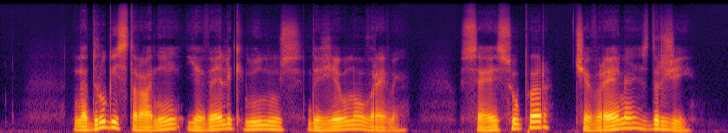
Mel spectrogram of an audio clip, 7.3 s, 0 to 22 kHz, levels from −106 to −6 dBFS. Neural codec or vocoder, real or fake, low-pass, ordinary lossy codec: autoencoder, 48 kHz, 32 numbers a frame, DAC-VAE, trained on Japanese speech; fake; 19.8 kHz; none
